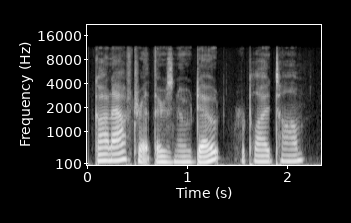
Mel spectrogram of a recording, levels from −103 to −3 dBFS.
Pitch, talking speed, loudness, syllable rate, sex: 170 Hz, 205 wpm, -16 LUFS, 5.8 syllables/s, female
